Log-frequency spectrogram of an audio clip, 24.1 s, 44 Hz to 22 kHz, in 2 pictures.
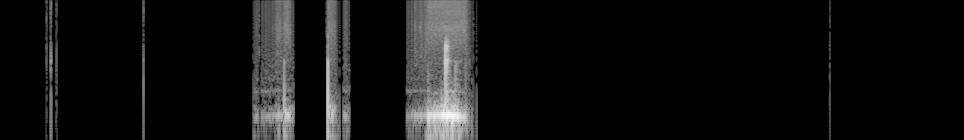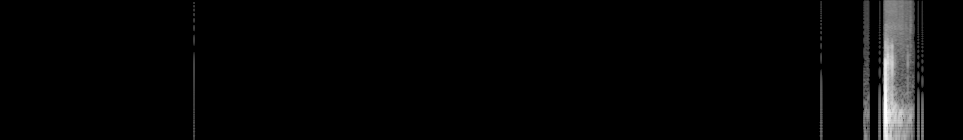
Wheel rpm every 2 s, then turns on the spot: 0, 0, 0, 0, 0, 0, 0, 0, 0, 0, 0, 0.
none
